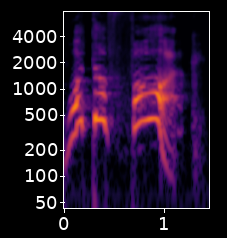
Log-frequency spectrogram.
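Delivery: high, slow, drawn-out What the fuck; incredulous swear. Real, not acted. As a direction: let the full curse out in disbelief. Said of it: "I'm gonna say it".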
